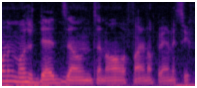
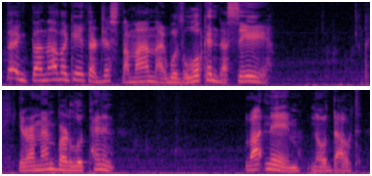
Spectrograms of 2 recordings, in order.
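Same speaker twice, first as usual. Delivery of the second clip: hearty pirate-Scottish sailor greeting, louder; NPC voice; 4 semitones higher, 7 dB louder than usual. Acted. Streamer voicing a sailor NPC greeting the player, hearty accent. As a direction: boom out a welcome like a ship's mate. Reading NPC dialogue aloud.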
